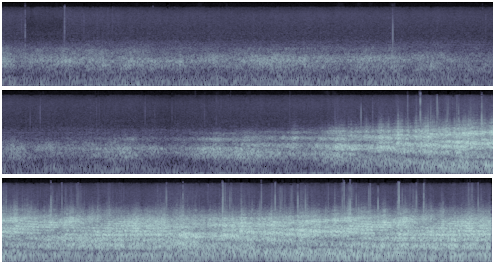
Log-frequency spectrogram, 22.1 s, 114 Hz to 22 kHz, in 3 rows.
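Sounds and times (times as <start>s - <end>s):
faint record clicks: 0.2s - 1.8s, 5.8s - 6.7s, 7.3s - 10.8s, 12.3s - 22.0s
aircraft engine drone: 10.5s - 22.0s.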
